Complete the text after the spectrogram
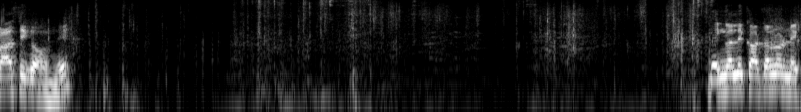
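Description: Fabric rustles as it is unfolded and handled.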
